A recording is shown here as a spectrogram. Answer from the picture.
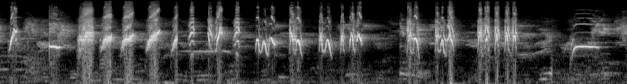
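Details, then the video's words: Wild greater green leafbird in Indonesia giving a loud, varied song of quick chirps, sweeps and clipped whistles in bursts, with short pauses and a final upslurred whistle. "SUARA MASTERAN CUCAK IJO JERNIH"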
